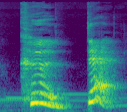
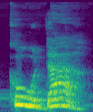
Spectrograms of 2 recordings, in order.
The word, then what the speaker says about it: kudde: Kudde. Kuda. No. That is not what I said.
